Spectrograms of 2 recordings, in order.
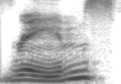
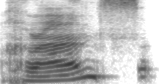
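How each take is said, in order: First: Reims is said with an English pronunciation. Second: Reims is said with a French pronunciation. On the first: This is what outsiders call the town. The speaker calls it wrong. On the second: This is what the locals call the town. The speaker calls it right.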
